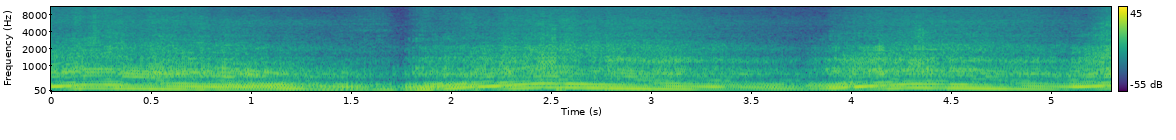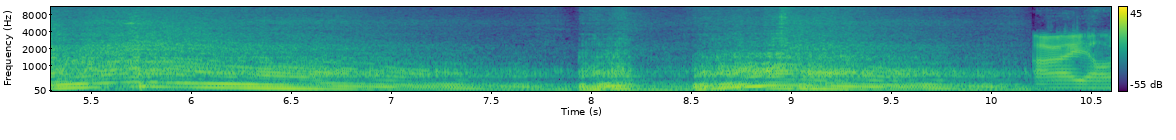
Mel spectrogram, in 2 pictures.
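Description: A BMW M4 with its stock exhaust revs hard several times in a row, each rise and fall in pitch loud and close, with a low rumble between bursts.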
